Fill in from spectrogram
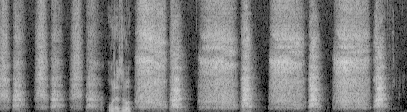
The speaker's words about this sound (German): Es geht darum, dass wenn wir atmen, dass es einen Unterschied macht, ob ich hyperventiliere, also sehr schnell, es kann tief oder flach sein, atme, es hört sich dann so an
